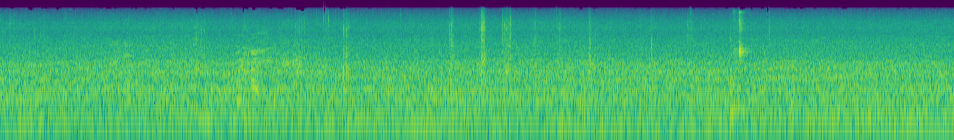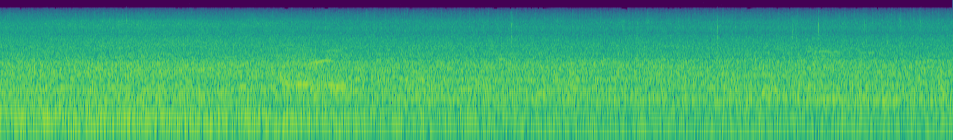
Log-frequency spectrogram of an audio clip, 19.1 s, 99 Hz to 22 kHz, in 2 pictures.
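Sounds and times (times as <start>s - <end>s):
diesel bus engines idling: 0.0s - 19.0s
faint voices: 0.9s - 3.5s, 11.7s - 19.0s.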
